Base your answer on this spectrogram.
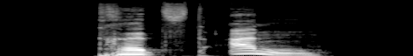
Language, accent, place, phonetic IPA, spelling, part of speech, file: German, Germany, Berlin, [ˌtʁɪt͡st ˈan], trittst an, verb, De-trittst an.ogg
- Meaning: second-person singular present of antreten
